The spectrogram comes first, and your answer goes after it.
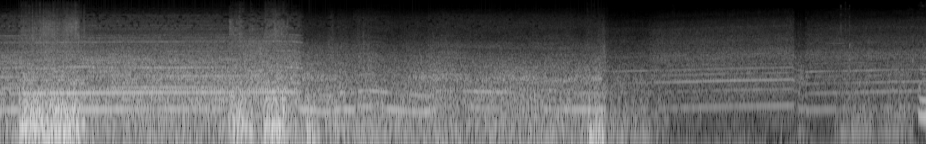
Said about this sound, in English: And we ride on board once again as we go up through the gearbox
